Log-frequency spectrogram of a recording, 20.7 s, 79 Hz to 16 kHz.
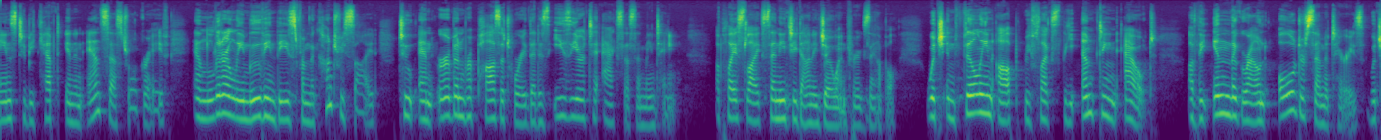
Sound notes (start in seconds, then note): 11.5 speaks in foreign language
